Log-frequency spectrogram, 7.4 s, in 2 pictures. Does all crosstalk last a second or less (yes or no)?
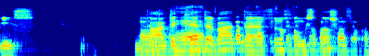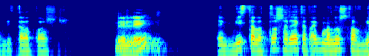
no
